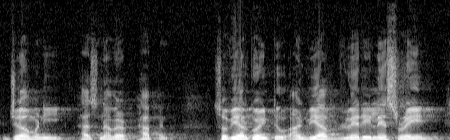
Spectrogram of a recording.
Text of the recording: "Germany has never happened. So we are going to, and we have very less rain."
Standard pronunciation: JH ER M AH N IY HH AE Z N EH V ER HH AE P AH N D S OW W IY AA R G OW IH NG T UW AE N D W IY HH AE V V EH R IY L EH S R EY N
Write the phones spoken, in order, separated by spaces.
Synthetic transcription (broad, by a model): JH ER M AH N IY HH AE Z N EH V ER HH AE P AH N D S OW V IY AA R G OW IH NG T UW AE N D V IY HH AE V V EH R IY L EH S R EY N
